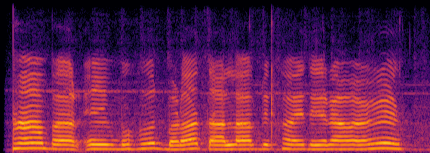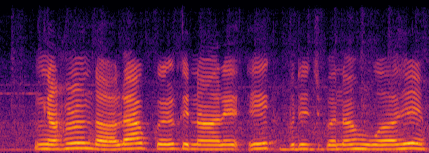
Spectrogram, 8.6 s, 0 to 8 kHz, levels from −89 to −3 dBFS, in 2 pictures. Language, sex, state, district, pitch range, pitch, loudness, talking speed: Hindi, female, Uttar Pradesh, Etah, 225-250 Hz, 230 Hz, -21 LUFS, 135 wpm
